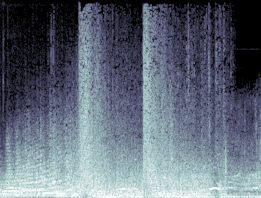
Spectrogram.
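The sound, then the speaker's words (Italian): Aerial bombing in Syria, an aircraft flying over a school bombing the neighbouring district: a loud, dense roar of blasts rolls throughout, with two sharp, crackling explosions bursting out around the middle and heavy rumbling filling the gaps. “un aereo che sorvola la scuola inizia a bombardare il quartiere confinante.”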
